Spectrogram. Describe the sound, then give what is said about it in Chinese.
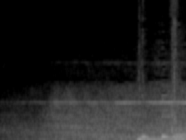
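A steady airplane engine roar, a broad, continuous rushing drone that slowly builds in loudness and then holds, with no voices. “上午的时光一晃而过，杜艳里下午就乘上飞机，飞过山川大地与国境”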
